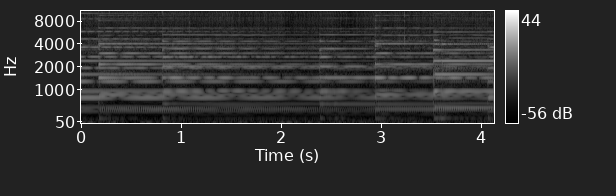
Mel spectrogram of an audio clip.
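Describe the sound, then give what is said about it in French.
A clock's Westminster chime rings out at five o'clock: five bright bell-like notes struck at an uneven pace, each one ringing on and blending into a sustained, shimmering tone with no voices. “Alors, c'est le carillon Westminster.”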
